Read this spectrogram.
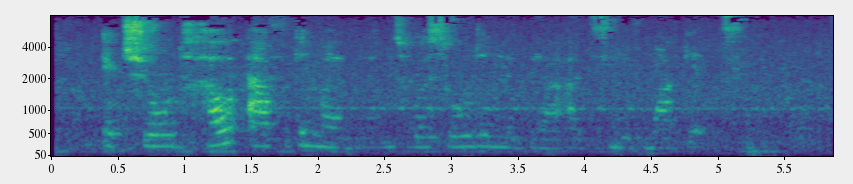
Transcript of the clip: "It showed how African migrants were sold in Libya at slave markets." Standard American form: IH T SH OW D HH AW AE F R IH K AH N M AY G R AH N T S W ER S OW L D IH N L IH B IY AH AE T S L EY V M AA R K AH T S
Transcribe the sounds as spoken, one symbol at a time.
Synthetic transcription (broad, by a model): IH T SH OW D HH AW AE F R IH K AH N M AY G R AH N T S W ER S OW L D IH N L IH B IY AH AE T S EY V M AA R K AH T S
